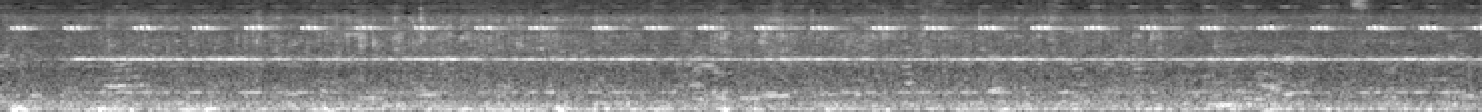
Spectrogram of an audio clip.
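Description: A cricket chirping faintly and steadily, about three chirps a second, over a low background rumble. A steady high whine comes in about half a second in.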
